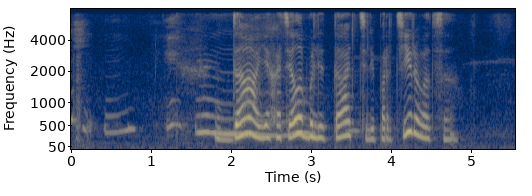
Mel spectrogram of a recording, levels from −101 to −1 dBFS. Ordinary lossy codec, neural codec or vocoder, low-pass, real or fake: none; none; 7.2 kHz; real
